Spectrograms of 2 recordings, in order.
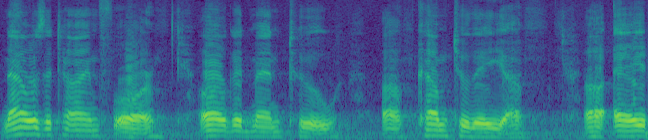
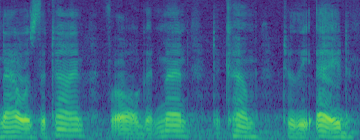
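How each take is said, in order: First: It breaks into pauses filled with hesitation sounds. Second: It flows smoothly without any pauses or fillers. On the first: The speaker calls it wrong. "I could pause there" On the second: The speaker calls it right. "he rejunctures"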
